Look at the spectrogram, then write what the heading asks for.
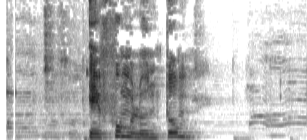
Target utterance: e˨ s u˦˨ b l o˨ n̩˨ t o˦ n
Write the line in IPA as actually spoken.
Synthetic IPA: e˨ f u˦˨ m l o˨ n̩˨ t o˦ m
